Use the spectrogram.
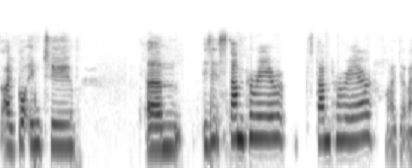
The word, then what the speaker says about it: Stamperia: I love the graphic 45, but at the moment, ladies, I've got into is it Stamperia? I don't know how you say it. Stamperia, that's it.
